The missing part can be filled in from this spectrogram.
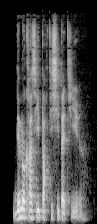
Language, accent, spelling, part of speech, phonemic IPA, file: French, France, démocratie participative, noun, /de.mɔ.kʁa.si paʁ.ti.si.pa.tiv/, LL-Q150 (fra)-démocratie participative.wav
- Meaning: participatory democracy (political system)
